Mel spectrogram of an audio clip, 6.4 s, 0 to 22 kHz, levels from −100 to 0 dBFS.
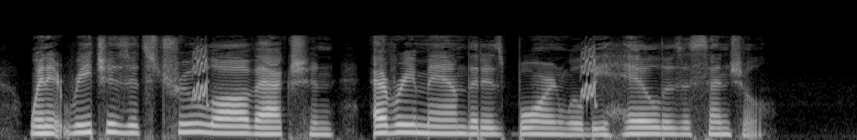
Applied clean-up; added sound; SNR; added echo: none; Animal; 18 dB; none.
